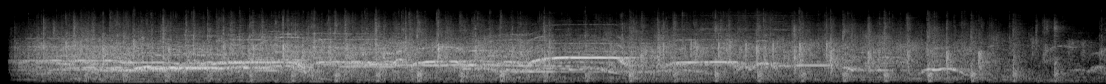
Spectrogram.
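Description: An audience cheers and whistles loudly in a large hall.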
